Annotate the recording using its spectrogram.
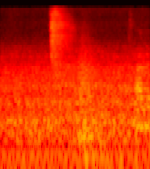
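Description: Low room noise in a pause between speech, with one short hiss about two-thirds of a second in. A voice starts again near the end.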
